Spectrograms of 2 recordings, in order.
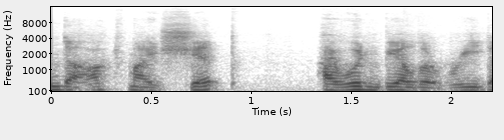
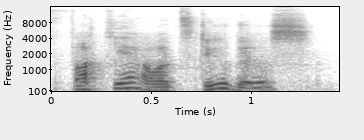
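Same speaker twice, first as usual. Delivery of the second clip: a high, eager burst of enthusiasm; excited yes; 5 semitones higher than usual. Retold or imitated. Telling his buddies yes to the moon mining, excited. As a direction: jump at the offer, pumped.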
